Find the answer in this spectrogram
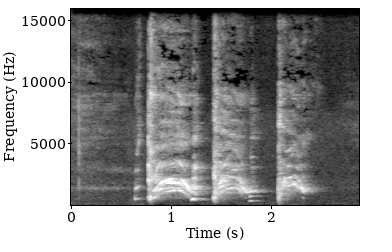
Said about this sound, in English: I'm so sorry. I know you're coughing in their ear, and I would, Oh my gosh. Mute that, but whatever.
